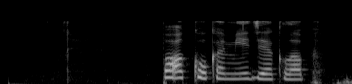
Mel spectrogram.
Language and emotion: Russian, neutral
